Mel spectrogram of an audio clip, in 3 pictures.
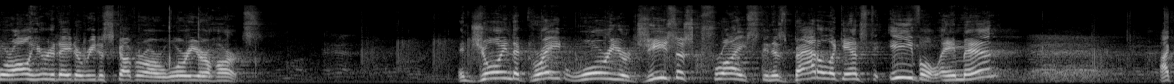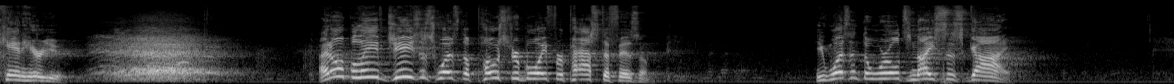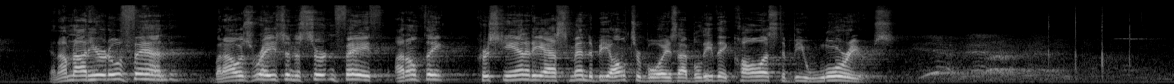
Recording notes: live message from the Kingdom Men's Gathering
